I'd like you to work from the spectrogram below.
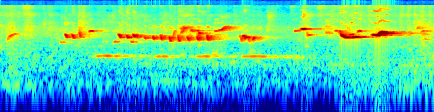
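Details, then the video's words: Cucak emas (kutilang emas), a ruby-throated bulbul, singing for a lure: a fast run of bubbly rolling whistles, then a bright, ringing upslurred phrase, over a faint continuous hum-like tone. "PANCINGAN CUCAK EMAS \ KUTILANG EMAS"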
